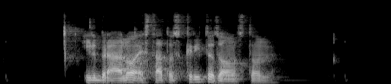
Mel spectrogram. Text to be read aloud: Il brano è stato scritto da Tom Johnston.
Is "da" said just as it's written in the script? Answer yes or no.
no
